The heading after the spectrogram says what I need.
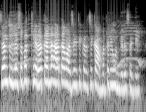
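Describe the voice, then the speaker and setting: A woman with a very high, bright voice talks casually at home for a family vlog. She coaxes and teases her small child in a playful sing-song, with lots of repetition. It sounds like an ordinary home kitchen. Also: very fast, slight background noise. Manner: coaxing, playful sing-song talk to a toddler. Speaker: mother.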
